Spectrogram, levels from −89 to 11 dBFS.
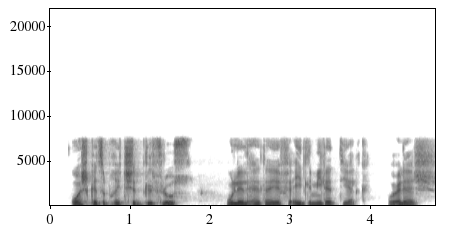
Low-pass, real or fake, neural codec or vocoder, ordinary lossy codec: none; real; none; none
